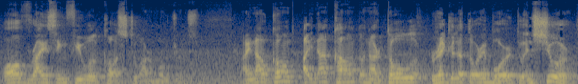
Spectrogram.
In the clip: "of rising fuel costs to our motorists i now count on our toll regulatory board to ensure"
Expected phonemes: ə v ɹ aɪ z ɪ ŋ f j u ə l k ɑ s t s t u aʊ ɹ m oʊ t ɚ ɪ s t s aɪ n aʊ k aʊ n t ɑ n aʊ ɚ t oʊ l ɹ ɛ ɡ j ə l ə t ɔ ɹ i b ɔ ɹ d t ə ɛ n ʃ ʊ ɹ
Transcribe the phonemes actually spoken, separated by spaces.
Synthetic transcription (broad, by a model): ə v ɹ aɪ s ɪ ŋ f j u ə l k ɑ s s t u aʊ ɹ m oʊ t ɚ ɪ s t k aɪ n aʊ k aʊ n t ɑ n aʊ ɚ t oʊ l ɹ ɛ ɡ j ə l ə t ɔ ɹ i b ɔ ɹ d t ə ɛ n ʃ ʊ ɹ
